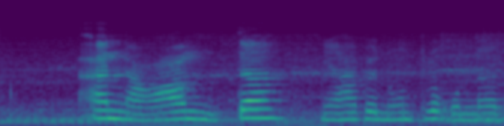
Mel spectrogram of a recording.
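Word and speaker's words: أنعمت: تو ادا کرنا ہے، یہاں پہ انعم انعم کرنا ہے، عین پڑھنا ہے، انعم نہیں پڑھنا۔ انعمت، یہاں پہ نون پر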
